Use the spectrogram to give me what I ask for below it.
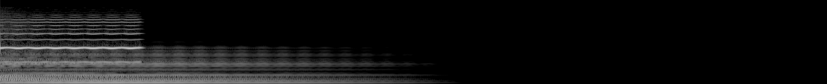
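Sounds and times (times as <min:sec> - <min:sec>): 
slow-tempo romance music: 0:00.0 - 0:02.4.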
